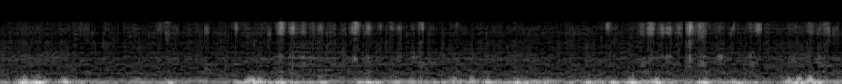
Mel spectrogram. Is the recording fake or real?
fake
